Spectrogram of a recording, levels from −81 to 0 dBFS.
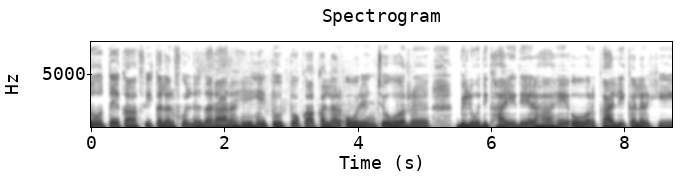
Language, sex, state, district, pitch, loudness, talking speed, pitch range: Hindi, female, Haryana, Charkhi Dadri, 195 Hz, -15 LUFS, 145 wpm, 190-205 Hz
